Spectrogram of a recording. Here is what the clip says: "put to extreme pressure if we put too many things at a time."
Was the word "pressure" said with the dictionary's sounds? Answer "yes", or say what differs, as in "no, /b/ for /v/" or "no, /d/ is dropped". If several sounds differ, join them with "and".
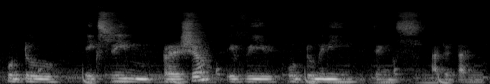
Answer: yes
